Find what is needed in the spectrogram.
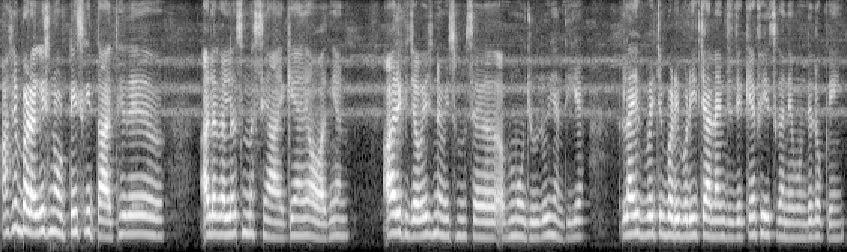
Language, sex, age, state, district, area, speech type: Dogri, female, 18-30, Jammu and Kashmir, Reasi, rural, spontaneous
